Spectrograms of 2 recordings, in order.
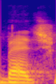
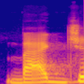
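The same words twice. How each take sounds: First: बैज with a simple j; बैज, no separate d; silent D. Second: बैज with a d before the j; बैज, d stop released into j; sounded D. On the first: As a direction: say बैज as baj, low. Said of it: "क्या बोलते हैं?". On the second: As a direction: say बैज as bad-juh. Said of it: "बैज नहीं बोलते हैं". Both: Shown as a demonstration.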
